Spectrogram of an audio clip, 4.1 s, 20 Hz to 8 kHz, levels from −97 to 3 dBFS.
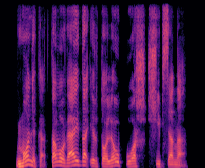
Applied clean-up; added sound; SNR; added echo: none; none; none; none.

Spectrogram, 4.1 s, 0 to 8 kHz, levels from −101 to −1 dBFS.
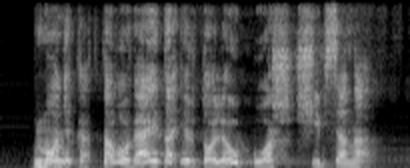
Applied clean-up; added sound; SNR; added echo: neural separator model SepFormer DNS4.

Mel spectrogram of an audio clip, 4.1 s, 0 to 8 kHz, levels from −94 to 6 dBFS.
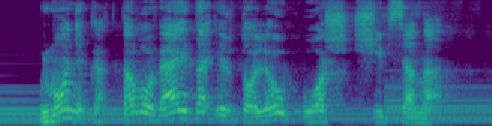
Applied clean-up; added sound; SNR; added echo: none; Piano; 15 dB; reverberation time 0.4 s.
